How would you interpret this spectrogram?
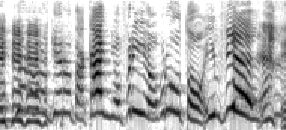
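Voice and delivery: squeaky high quick listing of complaints; mimicking complaining women, high and fast; high mock whine. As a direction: rattle off complaints in a high mocking voice.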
